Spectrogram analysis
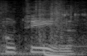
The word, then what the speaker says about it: poutine: Is that the right pronunciation? It is poutine, yeah.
